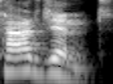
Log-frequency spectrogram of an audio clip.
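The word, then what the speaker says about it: Sgt.: এর মূল শব্দের উচ্চারণ ছিল সার্জেন্ট, ঠিক আছে।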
